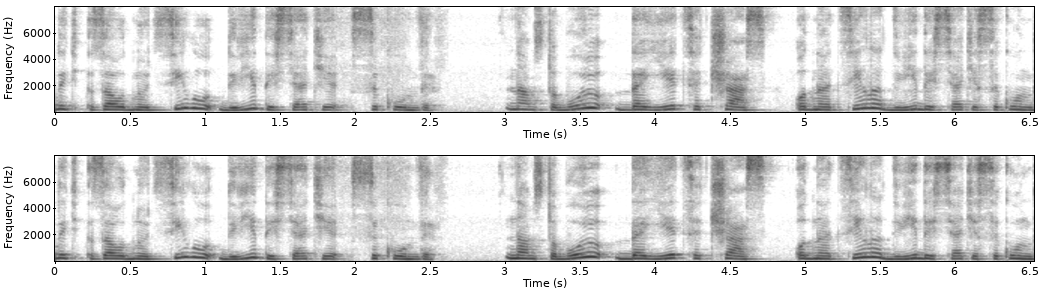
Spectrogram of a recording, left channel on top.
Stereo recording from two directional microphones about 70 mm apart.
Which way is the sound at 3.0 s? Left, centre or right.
Right.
